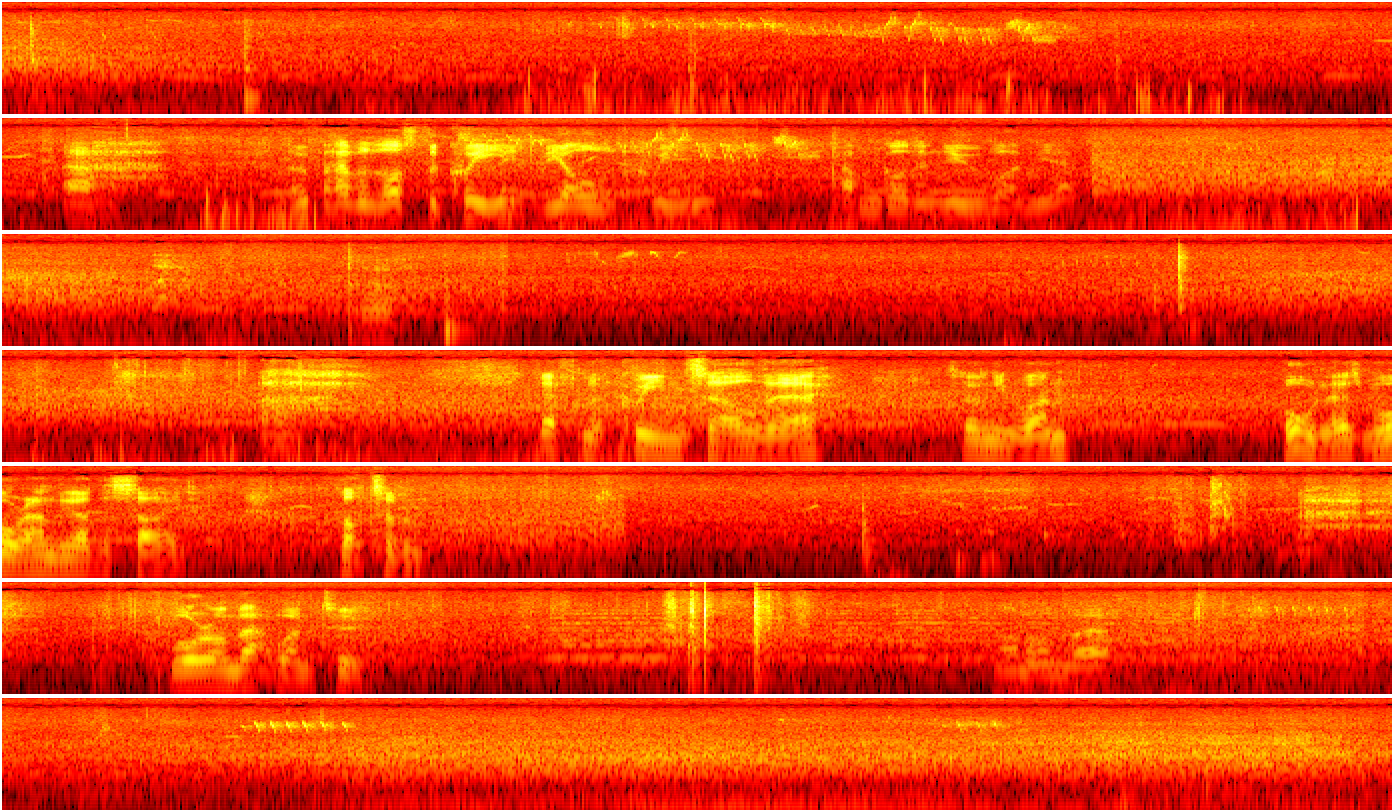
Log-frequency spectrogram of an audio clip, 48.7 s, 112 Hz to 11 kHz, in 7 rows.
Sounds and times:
Outside, rural or natural: 0.0s - 48.6s
Speech: 8.4s - 12.4s, 35.6s - 36.6s, 39.7s - 40.4s.

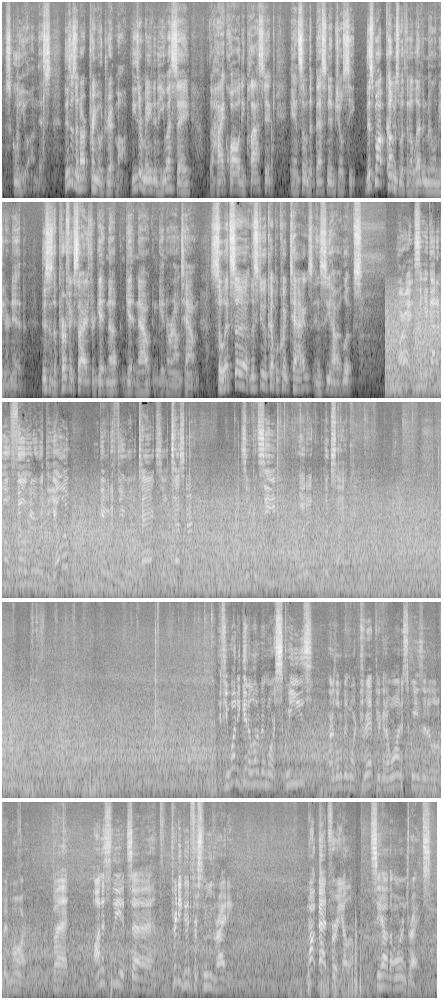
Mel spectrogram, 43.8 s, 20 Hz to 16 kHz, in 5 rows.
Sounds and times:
Speech: 0.0s - 16.0s, 16.7s - 21.4s, 22.3s - 24.8s, 30.6s - 39.8s, 41.2s - 43.8s.

